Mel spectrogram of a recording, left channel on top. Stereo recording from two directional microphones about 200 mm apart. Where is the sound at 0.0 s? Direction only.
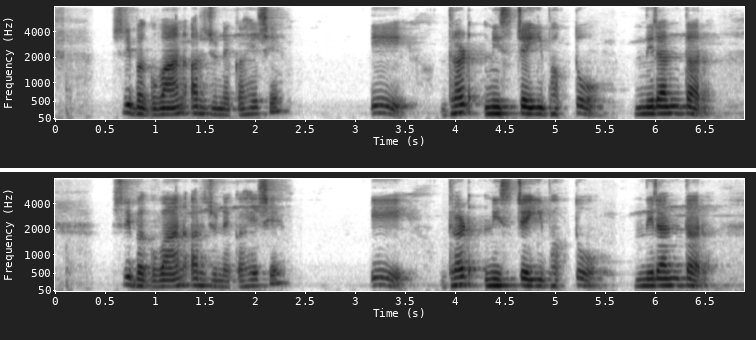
15° left (ahead or behind).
